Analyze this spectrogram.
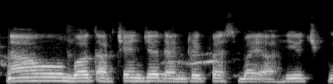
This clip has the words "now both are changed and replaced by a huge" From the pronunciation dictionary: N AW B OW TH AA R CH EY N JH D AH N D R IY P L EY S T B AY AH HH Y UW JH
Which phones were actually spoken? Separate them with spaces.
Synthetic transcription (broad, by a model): N AW B OW T AA R CH EY N JH D AH N D R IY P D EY S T B AY AH HH Y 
